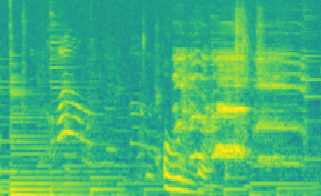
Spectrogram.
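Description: A rooster crows once, about two seconds in, over soft background music that fades away.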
